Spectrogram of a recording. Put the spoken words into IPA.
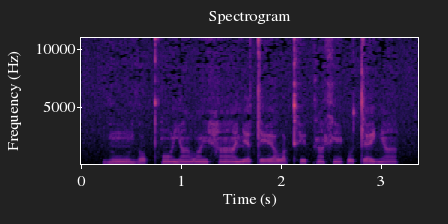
ð ũː ð ɔ kʰ ɔ̃ j ã lˠ ĩ h ãː lʲ a t eː lˠ ɪ kʰ ɪ k ã x ẽ ʔ o t ɛ ʎ ã

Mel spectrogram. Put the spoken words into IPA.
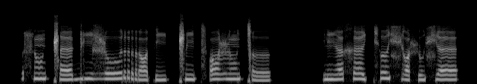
s õ˧ ǁ ɜ˩˧ ɡ i˧ ɮ o˧˥ r ɔ˩ t i˩˧ ǁ ĩ˧ t͡sʼ ɔ˥ ɮ õ˥ ǀ ɤ˩ | ɾ ĩ˩˧ ɐ̯ x ɜ˧ cʰ ɤ˥ ɕ ɔ˩ ɬ u˧ ɕ ɜ˥

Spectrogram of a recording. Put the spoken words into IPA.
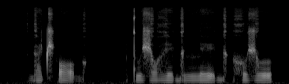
ɡ a t͡ʃʼ ɔ ɡ | tʷ e ʒ ɔ ɣ e ɡ ɨ lː e ɡ | x o ʒ ʊ

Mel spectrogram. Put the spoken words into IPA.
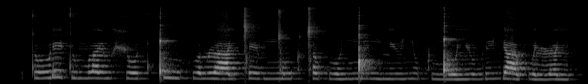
t o ɾ e t u ŋ lˠ e v ʃ o t ǃ u xʷ ɐ v ɭ a lʲ ǀ e v ŋ͡ǀ u xʷ ǀ ɐ xʷ o ʎ ŋ͡ǃ i ŋ lʲ ɨ ʎ ɨ xʷ ŋ͡ǃ o lʲ o v ɾ i ʎ ɾ a xʷ ɐ lʲ ɭ ɐ lʲ

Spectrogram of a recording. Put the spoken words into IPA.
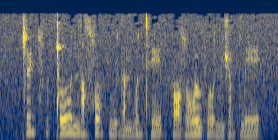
ǀ ø d t͡sʰ u ǃ oː d n z ɐ z sˤ u ɡ f uː d a m b o d tʰ eː pʰ ʊː zˤ uː f oː d n d͡ʒ ɒ d t w e

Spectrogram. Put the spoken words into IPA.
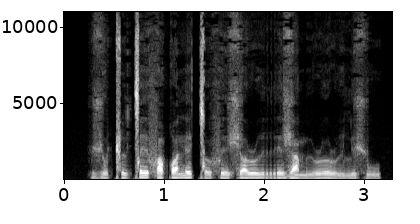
ʒ ɵ˨ ǁ ʉ˨ ǀ e˦ f ɐ˦ qʷ ɐ˦ n e˦ ǀ ɵ˨ f e˦˨ ʃ ɐ˦ ɹ ɨ˦ r e˦ ʒ a˦ m ʉ˨ ɹ ɵ˦ ɹ ɨ˨ lʲ ɵ˦ ʃ u˦

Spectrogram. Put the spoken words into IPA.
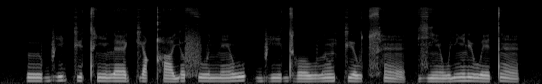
ɯ bʱ i kʲ ə tʰ ĩ l ɛ kʲ ɛ qʰ ɛ j ə f u n ẽ w | bʱ i dʱ o w l ũ kʲ ə w t͡sʰ ɛ̃ | zʲ ẽ w j ĩ ɾʲ ɯ w e t ɛ̃

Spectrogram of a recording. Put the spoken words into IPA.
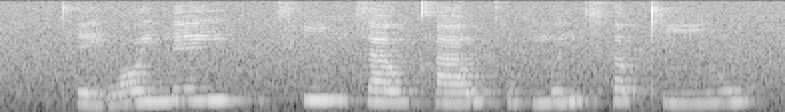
t̪ʰ e˨˩ j w ɔː˧ j n̪ e˧ j | t͡sʰ iː˧ m t͡s aː˧ w kʰ aː˨˥ w kʷʰ ɐ˨ p̚ m ɵ˨˥ n t͡sʰ ɐ˧ p̚ t̪ʰ iː˨˧ w

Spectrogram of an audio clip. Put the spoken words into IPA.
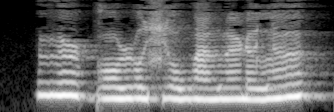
ð ə˞ ɡ ɔ ɹ ɔ ɕ ɔ w ã ð ə̃ ɽ ə l ə̃

